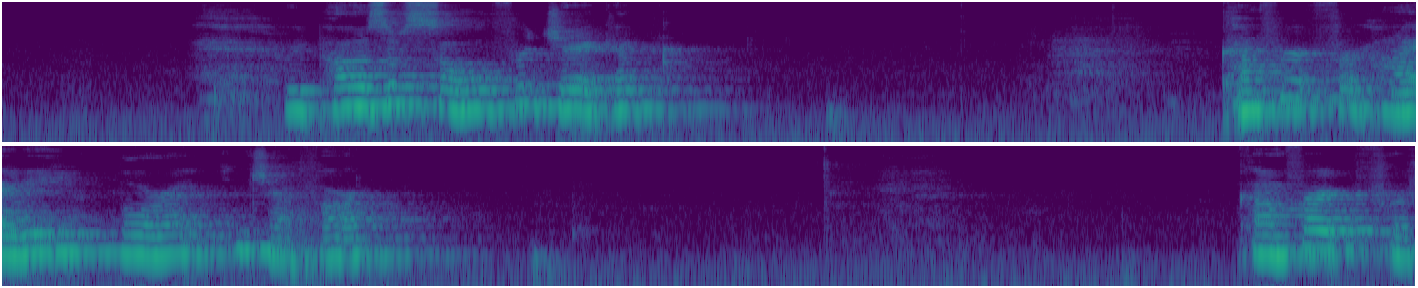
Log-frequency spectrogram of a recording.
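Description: An elderly woman reads out slowly and calmly through a microphone, with pauses between phrases.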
